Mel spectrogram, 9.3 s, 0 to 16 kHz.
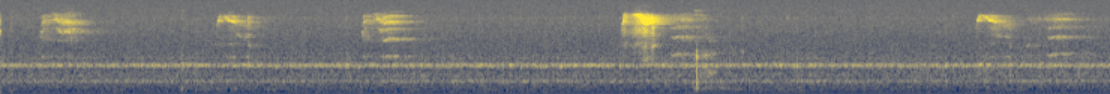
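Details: A young tawny owl that has just learned to fly, in a home garden on 1 July 2016, calls to its parents for food with short, wheezy, hissing begging calls every one to two seconds over a low mechanical hum, one sharp click.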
